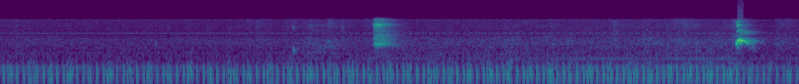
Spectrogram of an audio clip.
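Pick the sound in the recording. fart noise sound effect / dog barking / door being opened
dog barking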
